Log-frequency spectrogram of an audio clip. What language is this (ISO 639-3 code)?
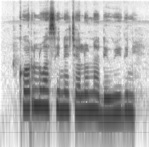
luo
